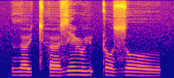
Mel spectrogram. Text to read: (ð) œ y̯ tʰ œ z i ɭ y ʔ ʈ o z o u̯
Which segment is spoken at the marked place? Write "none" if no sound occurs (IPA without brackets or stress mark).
ð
